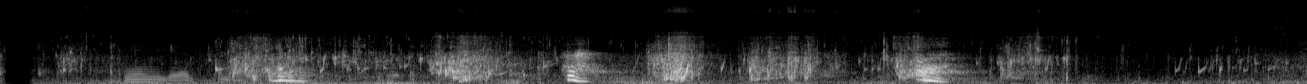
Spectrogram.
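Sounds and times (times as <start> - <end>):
river water splashing: 0.0 - 13.0
person grunting: 2.7 - 3.1, 5.6 - 6.2, 9.2 - 9.7.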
